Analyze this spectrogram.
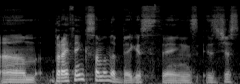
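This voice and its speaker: A man with a West Coast US accent, fairly low in pitch and moderate in pace. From US Pacific Northwest, Portland, Oregon. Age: 30s. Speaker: middle school teacher. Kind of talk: interview.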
